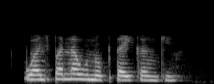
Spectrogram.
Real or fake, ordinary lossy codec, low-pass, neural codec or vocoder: fake; AAC, 16 kbps; 7.2 kHz; codec, 16 kHz, 6 kbps, DAC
